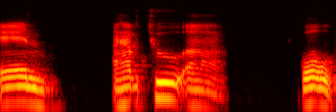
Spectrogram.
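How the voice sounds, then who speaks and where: A man with a non-native accent, medium pitch and ordinary pitch variation. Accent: foreign. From born abroad, came to US at seventeen. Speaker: social services professional. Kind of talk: panel discussion.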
